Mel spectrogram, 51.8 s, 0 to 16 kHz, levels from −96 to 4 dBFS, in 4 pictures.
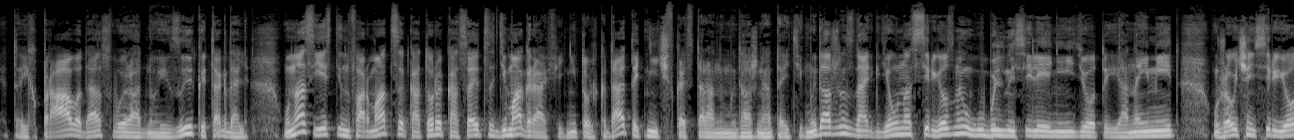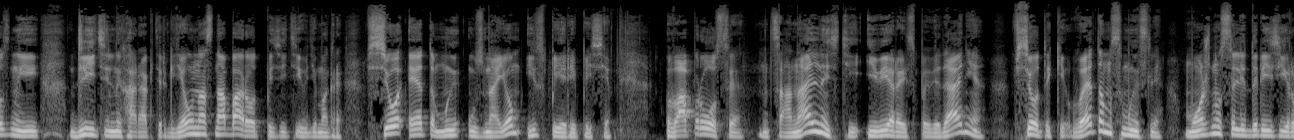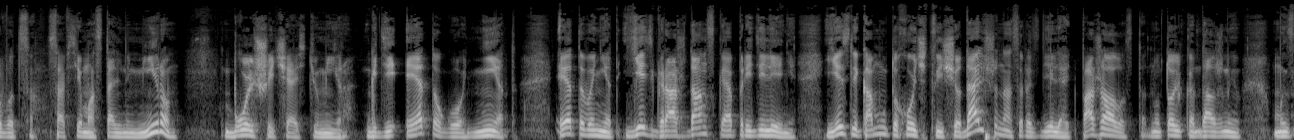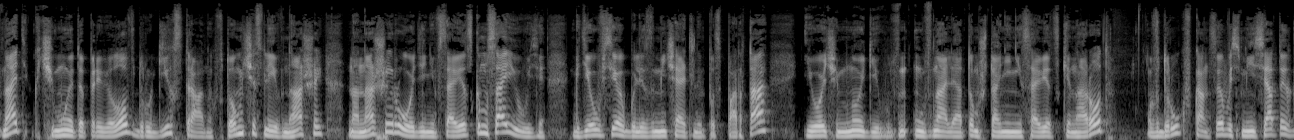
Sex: male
